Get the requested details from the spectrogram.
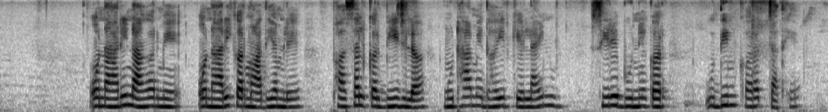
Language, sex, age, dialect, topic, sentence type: Chhattisgarhi, female, 18-24, Northern/Bhandar, agriculture, statement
